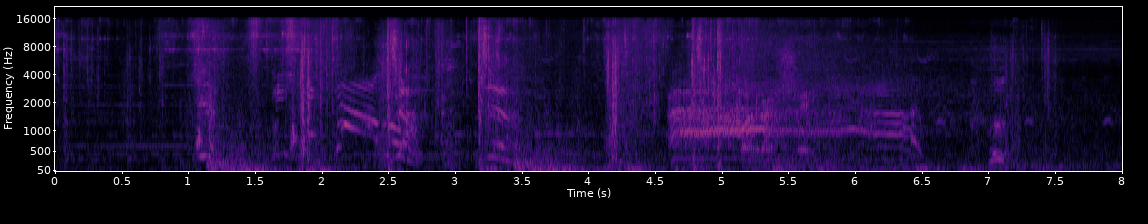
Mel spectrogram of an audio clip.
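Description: A warrior grunts and shouts in combat.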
